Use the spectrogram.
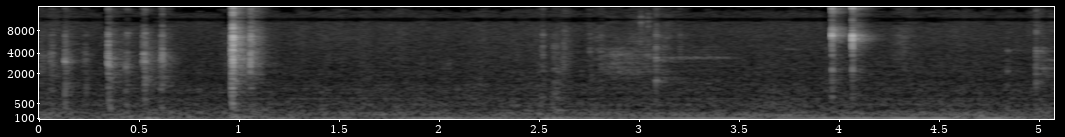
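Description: Keys clicking on a computer keyboard as a short script name is typed, a few scattered taps and short bursts over a steady low background hum, fairly quiet and close.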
